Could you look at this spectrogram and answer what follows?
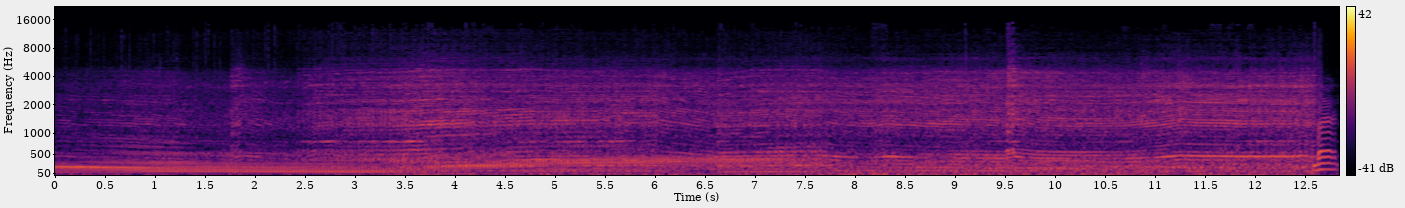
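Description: A Yamaha RX King two-stroke motorcycle riding on the road, its engine a loud, continuous raspy drone with shifting pitch as it revs, heard up close with wind and road rumble.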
